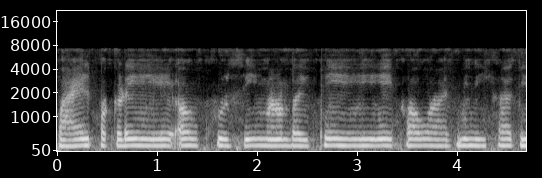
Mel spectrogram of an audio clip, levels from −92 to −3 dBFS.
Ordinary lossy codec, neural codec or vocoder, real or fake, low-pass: none; codec, 24 kHz, 3 kbps, HILCodec; fake; 7.2 kHz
